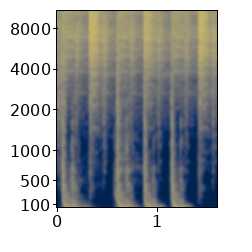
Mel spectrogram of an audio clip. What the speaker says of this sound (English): Add another hat loop.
